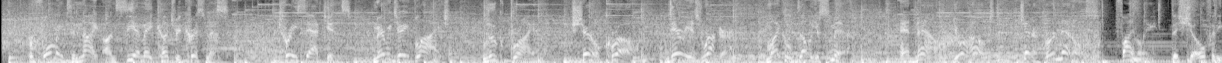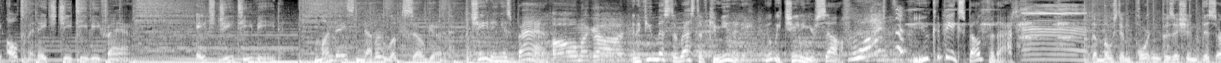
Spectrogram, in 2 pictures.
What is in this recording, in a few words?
men promos; Friendly, believable and the trustworthy voice of your tech-savvy neighbor.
